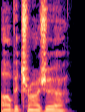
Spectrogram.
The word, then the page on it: arbitrageur: British English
